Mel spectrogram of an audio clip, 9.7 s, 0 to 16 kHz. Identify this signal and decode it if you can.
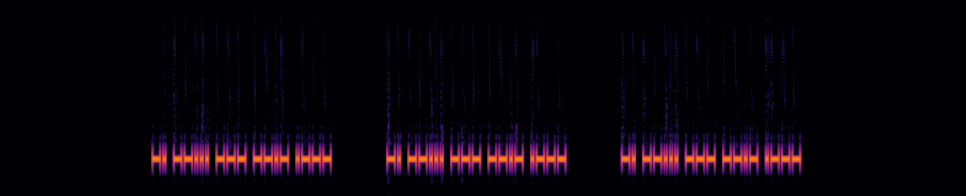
Morse code, heard as a keyed tone, about 46 wpm, 700 Hz. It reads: N7OQJ N7OQJ N7OQJ
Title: USA Call Signs - 5 Characters - Repeated 3x - 45wpm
